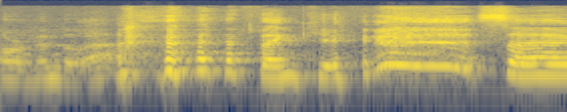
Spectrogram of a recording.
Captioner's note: both laughing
